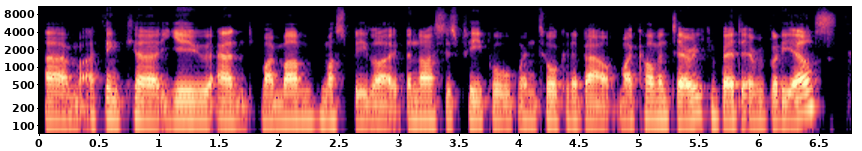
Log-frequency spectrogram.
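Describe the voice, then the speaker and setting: A man's voice: medium pitch, monotone, brisk, vocal fry. British male, twenties, mid-range voice, talkative podcast guest with a casual, self-effacing delivery. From Great Britain. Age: 20s. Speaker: guest, motorcycle racing commentator. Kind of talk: casual chat.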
